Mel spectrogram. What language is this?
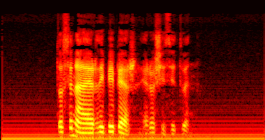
Basque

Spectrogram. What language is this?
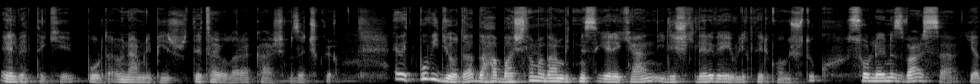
Turkish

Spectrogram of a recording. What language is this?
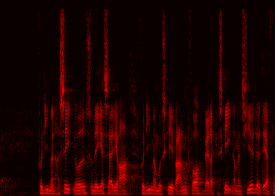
Danish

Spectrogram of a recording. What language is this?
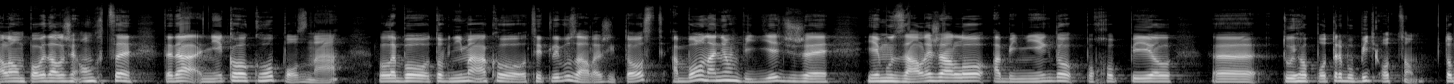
Slovak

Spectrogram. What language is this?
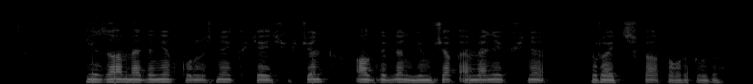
Uyghur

